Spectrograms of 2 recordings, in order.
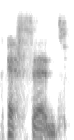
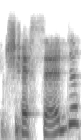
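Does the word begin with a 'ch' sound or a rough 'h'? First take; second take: rough h; ch. First: It begins with a rough, throaty 'h' sound. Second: It begins with a 'ch' sound as in 'church'. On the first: The speaker calls it right. "you say chesed ... it's quite a rough sound" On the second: The speaker calls it wrong. "you don't say chesed"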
